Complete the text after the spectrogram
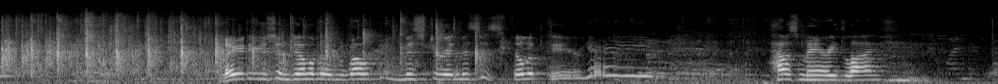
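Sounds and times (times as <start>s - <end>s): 
audience clapping as couple enters: 0.0s - 5.5s
speech: 2.2s - 6.9s, 7.8s - 9.2s.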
